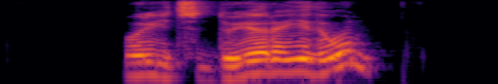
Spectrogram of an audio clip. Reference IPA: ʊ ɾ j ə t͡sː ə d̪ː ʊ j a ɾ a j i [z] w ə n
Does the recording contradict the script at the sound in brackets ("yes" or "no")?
yes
